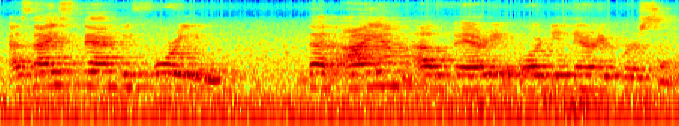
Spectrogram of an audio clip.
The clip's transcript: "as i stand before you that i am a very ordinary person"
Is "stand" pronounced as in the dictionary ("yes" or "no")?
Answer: yes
